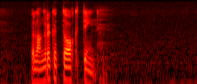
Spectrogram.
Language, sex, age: Afrikaans, male, 20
